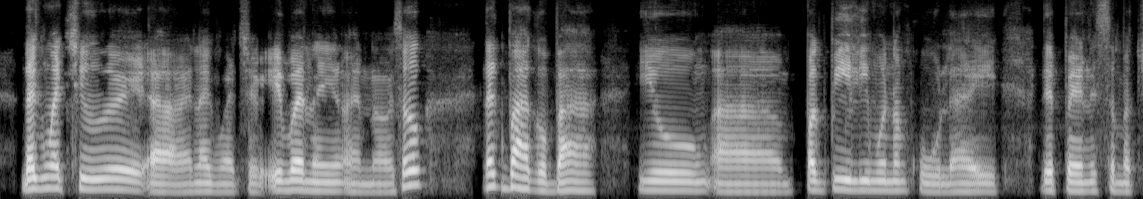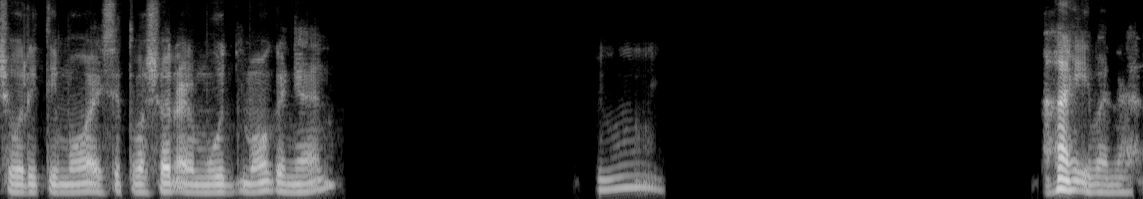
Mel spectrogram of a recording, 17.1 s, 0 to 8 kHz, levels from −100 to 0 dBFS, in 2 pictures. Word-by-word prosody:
Nag-mature 155 Hz, -3 st, +4 dB
oo, 115 Hz, -1 st, +4 dB
nag-mature 120 Hz, -2 st, -4 dB
iba 145 Hz, +1 st, +5 dB
na 130 Hz, -, +1 dB
yung 130 Hz, 0 st, 0 dB
ano. 115 Hz, 0 st, -4 dB
So 215 Hz, -, +4 dB, 0.4 s
nagbago 165 Hz, -7 st, +4 dB
ba 130 Hz, +1 st, +1 dB, 0.3 s
yung, 135 Hz, -1 st, 0 dB
um, 120 Hz, 0 st, -2 dB, 0.2 s
pagpili 140 Hz, 0 st, +3 dB
mo 135 Hz, -, -1 dB
ng 135 Hz, 0 st, -1 dB
kulay 120 Hz, -1 st, -3 dB, 0.3 s
depende 130 Hz, -2 st, +2 dB
sa 130 Hz, -, -6 dB
maturity 115 Hz, -2 st, -6 dB
mo 115 Hz, +1 st, -6 dB
or -, -, -4 dB
sitwasyon 115 Hz, +1 st, -6 dB
or 110 Hz, -, -3 dB
mood 110 Hz, +1 st, -7 dB
mo 120 Hz, +3 st, -6 dB
ganyan? 115 Hz, -, -8 dB, 2.0 s
Hmm. 165 Hz, +2 st, -15 dB, 2.8 s
Ay, 140 Hz, -5 st, 0 dB
wala. 110 Hz, -1 st, -11 dB
130 Hz, 100 wpm, -22 LUFS, 115-140 Hz, 2.8 s, iba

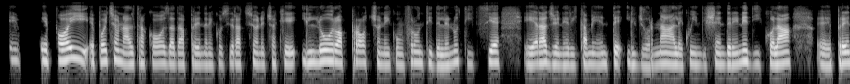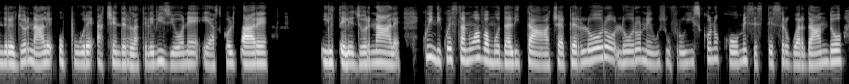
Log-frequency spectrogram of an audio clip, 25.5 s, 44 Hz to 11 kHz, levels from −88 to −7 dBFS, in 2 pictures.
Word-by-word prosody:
E 220 Hz, -2 st, -8 dB, 0.3 s
e 205 Hz, -, +3 dB
poi 220 Hz, 0 st, +5 dB
e 185 Hz, -, -3 dB
poi 200 Hz, +2 st, +2 dB
c'è 220 Hz, -, -4 dB
un'altra 175 Hz, -2 st, -1 dB
cosa 175 Hz, -1 st, -2 dB
da 165 Hz, 0 st, -2 dB
prendere 165 Hz, -1 st, -5 dB
in 160 Hz, -, -11 dB
considerazione, 170 Hz, 0 st, -6 dB
cioè 170 Hz, +2 st, -8 dB
che 175 Hz, +1 st, -3 dB
il 190 Hz, -2 st, -2 dB
loro 205 Hz, -1 st, +5 dB
approccio 185 Hz, 0 st, -2 dB
nei 160 Hz, -1 st, -5 dB
confronti 175 Hz, +3 st, -5 dB
delle 155 Hz, 0 st, -1 dB
notizie, 190 Hz, 0 st, -2 dB, 0.3 s
era 175 Hz, +3 st, +4 dB
genericamente 165 Hz, +1 st, -3 dB
il 165 Hz, -3 st, -6 dB
giornale, 160 Hz, +1 st, -1 dB
quindi 165 Hz, -1 st, -7 dB
scendere 165 Hz, +1 st, -1 dB
in 175 Hz, +4 st, 0 dB
edicola, 170 Hz, 0 st, +3 dB, 0.4 s
ehm, 155 Hz, -2 st, -3 dB
prendere 180 Hz, 0 st, +4 dB
il 170 Hz, -, +1 dB
giornale, 185 Hz, -2 st, +2 dB
oppure 180 Hz, -2 st, 0 dB
accendere 175 Hz, -1 st, -2 dB
la 155 Hz, -1 st, +1 dB
televisione 170 Hz, -1 st, -2 dB
e 170 Hz, -, -5 dB
ascoltare 175 Hz, +1 st, +4 dB, 0.8 s
il 185 Hz, -1 st, +2 dB
telegiornale. 175 Hz, 0 st, +2 dB, 0.3 s
Quindi 255 Hz, -6 st, +1 dB
questa 230 Hz, +1 st, +2 dB
nuova 220 Hz, 0 st, +3 dB
modalità, 175 Hz, -3 st, +1 dB
cioè 170 Hz, -2 st, -1 dB
per 180 Hz, +2 st, 0 dB
loro 230 Hz, +4 st, +2 dB
loro 190 Hz, +3 st, -2 dB
ne 210 Hz, -4 st, -4 dB
usufruiscono, 185 Hz, +6 st, -7 dB
come 185 Hz, +1 st, -2 dB
se 175 Hz, -4 st, -9 dB
stessero 180 Hz, +2 st, -7 dB
guardando 170 Hz, +4 st, +1 dB
175 Hz, 130 wpm, -24 LUFS, 165-190 Hz, 0.8 s, poi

